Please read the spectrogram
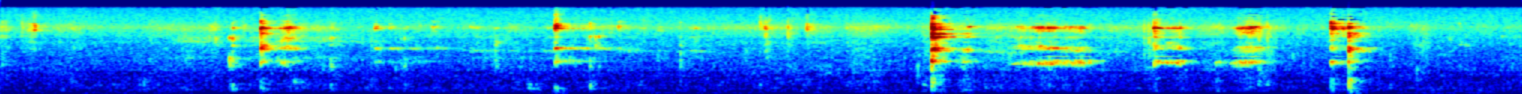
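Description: Metal fork clinking and scraping on a ceramic plate: a handful of separate sharp clinks with brief ringing, the clearest about six seconds in, and short squeaky scrapes in between.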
